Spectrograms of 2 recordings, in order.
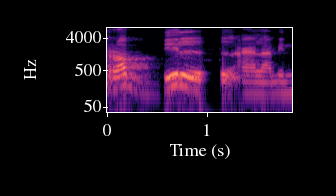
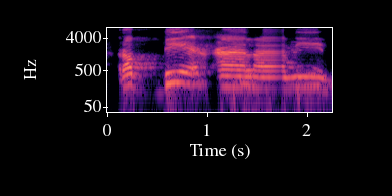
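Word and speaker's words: ربِّ العالمين: Karena bacanya Rabbil alamin, bukan Rabbi alamin, ya.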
